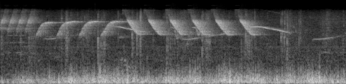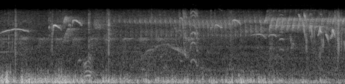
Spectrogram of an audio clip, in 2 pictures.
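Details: Oriental magpie-robin (kacer) in training, singing a fast series of rising-then-falling whistled notes, about eight in the first four seconds, followed by scattered sweeter whistles, over people talking and steady low rumble.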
